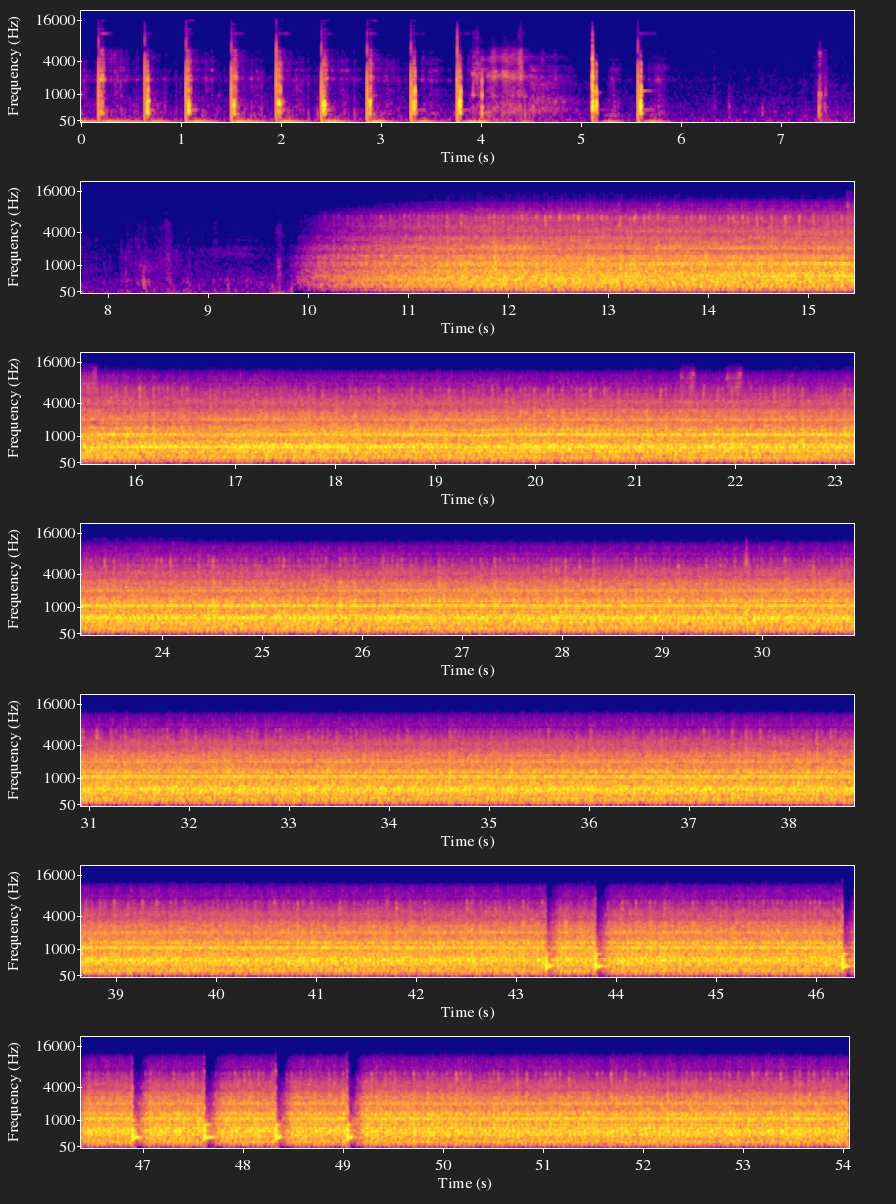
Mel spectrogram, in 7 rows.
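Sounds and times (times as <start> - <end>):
tractor diesel engine running: 0.0 - 6.0, 9.9 - 54.0
steady whine: 0.0 - 6.6, 9.9 - 26.0, 42.0 - 50.2.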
